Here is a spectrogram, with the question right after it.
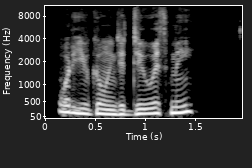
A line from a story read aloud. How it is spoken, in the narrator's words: Celia said, fear evident in her quavering voice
